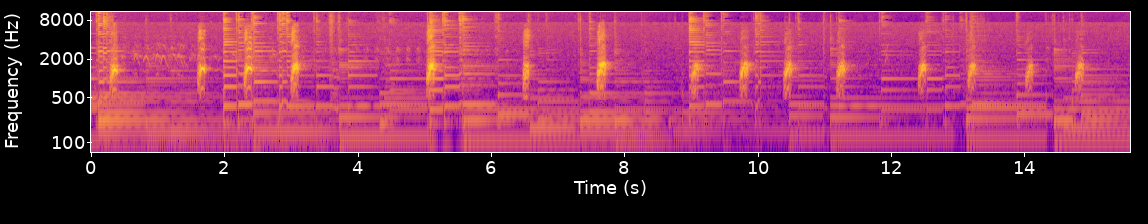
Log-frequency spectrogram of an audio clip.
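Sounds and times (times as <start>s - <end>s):
black-crowned night heron croaking barks: 0.1s - 5.8s, 6.4s - 6.6s, 7.6s - 7.9s, 9.0s - 11.5s, 12.4s - 15.0s.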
